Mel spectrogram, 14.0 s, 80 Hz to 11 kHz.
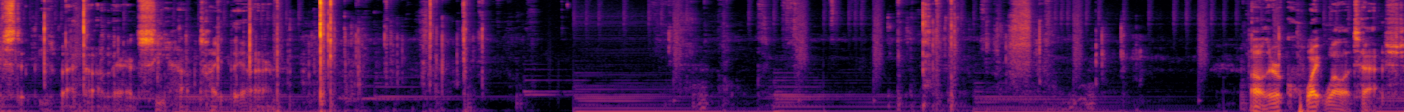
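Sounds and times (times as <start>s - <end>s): soft background music: 0.0s - 14.0s.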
